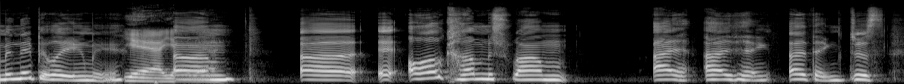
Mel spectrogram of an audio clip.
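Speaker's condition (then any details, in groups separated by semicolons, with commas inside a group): Cerebral palsy; speech most affected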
